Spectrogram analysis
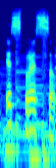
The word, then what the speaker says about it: эспрессо: кофейных зёрен особым способом звучит так эспрессо буквы к там нет А как правильно говорить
